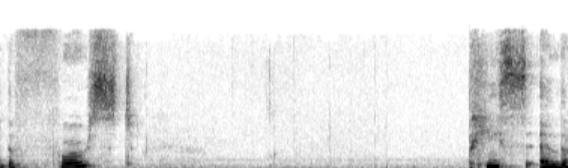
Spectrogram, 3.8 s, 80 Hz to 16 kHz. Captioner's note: pauses for 3 seconds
